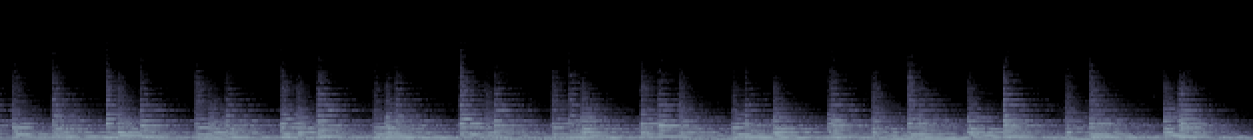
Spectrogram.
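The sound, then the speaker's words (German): Church bells in the village of Medlitz, Bamberg district, Upper Franconia, Germany, peal continuously for the noon ringing, several bells striking in an overlapping rhythm with a sustained humming resonance beneath, steady with no voices. “Das Mittagsläuten kommt heute aus Medlitz im Landkreis Bamberg.”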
